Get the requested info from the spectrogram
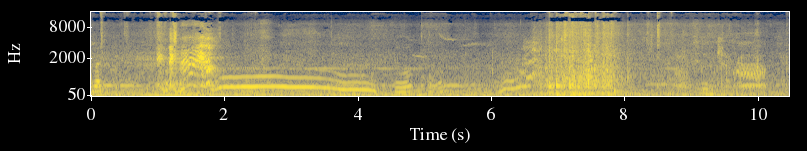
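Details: Hungry stray cats in a Moroccan street gathered around leftover food on a plate; a long drawn-out wavering yowl sliding down in pitch, then a rising wail, with street noise and brief speech.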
